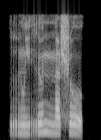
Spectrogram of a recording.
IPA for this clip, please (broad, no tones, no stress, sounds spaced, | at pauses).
r ũ j r ɵ nː a ʂ o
